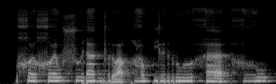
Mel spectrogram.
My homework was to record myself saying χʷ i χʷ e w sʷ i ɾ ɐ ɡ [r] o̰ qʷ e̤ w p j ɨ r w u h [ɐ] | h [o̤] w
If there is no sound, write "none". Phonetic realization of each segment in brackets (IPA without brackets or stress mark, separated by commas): r, ɐ, o̤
